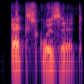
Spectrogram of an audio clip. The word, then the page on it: exquisite: American English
